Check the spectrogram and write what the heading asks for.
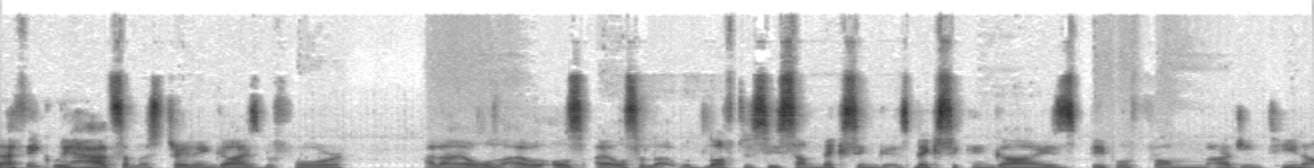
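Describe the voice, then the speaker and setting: A man's voice: on the high side, dark tone. A man hosting a casual gaming live stream, chatty and enthusiastic, greeting viewers and reading the chat aloud.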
